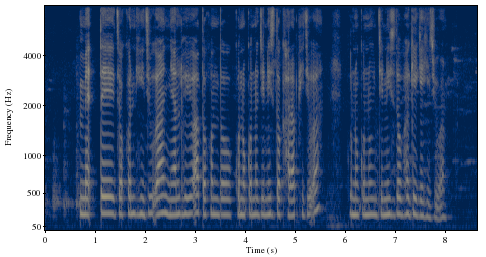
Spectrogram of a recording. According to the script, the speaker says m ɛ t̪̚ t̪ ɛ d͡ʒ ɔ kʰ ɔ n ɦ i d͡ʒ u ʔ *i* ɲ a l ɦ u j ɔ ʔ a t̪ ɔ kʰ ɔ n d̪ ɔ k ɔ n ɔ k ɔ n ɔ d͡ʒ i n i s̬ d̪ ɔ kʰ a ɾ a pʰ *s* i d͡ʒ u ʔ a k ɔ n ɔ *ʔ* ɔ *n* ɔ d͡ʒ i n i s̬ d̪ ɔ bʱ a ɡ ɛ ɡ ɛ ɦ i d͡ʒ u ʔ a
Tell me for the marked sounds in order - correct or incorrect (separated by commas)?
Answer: incorrect, incorrect, incorrect, correct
